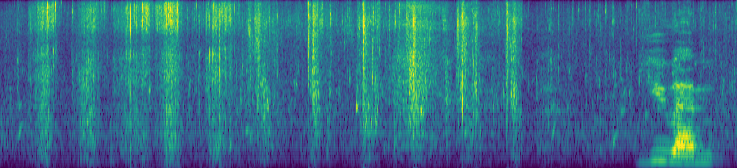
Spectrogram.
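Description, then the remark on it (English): Irregular splashing and sloshing of water as someone swims at night, when it is not cold, fills the first few seconds, then eases off as a voice briefly speaks at the end. “You like the water then?”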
